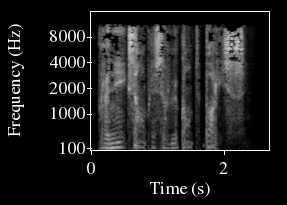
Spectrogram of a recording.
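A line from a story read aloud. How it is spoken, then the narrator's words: Whisper. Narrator (French): lui chuchota Bérénilde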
